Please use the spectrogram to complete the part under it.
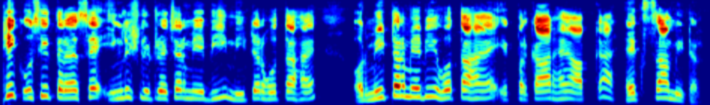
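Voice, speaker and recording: A man with a high-pitched voice explains a literature lesson, switching between Hindi and English. He drops to a slow, careful pace on English phrases and restates each point for learners. The sound is dry, dull and lo-fi. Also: a bit bright, no echo. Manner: mixes Hindi and English, slows sharply on English phrases; repeats and rephrases points for learners.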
